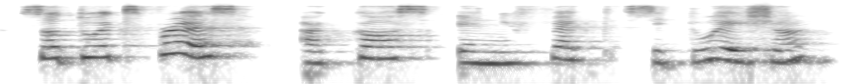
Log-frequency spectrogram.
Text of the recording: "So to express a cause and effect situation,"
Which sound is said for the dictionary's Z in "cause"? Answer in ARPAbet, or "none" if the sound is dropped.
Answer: S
